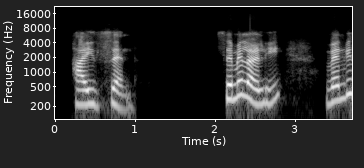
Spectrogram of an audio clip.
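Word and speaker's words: heißen: So when you are writing this word in between the this particular letter in between any word, that gives that sound as double S. Heisen.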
